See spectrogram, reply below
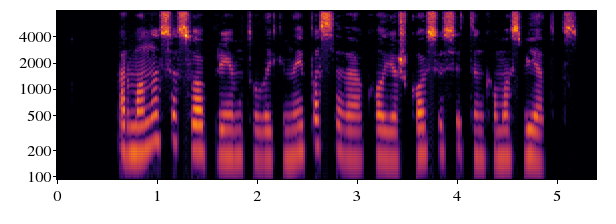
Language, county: Lithuanian, Šiauliai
